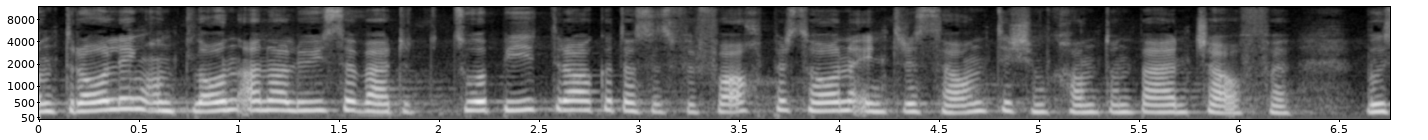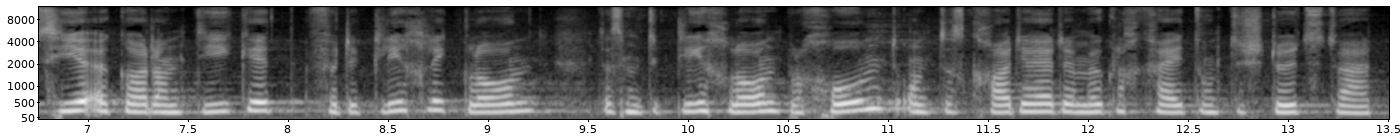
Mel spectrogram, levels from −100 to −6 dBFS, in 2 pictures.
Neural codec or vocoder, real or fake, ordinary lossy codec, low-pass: none; real; none; none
